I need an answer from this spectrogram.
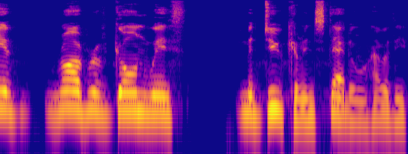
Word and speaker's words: Madueke: Animation saying he may have rather have gone with Maduka instead, or however you pronounce his name. Madueke, yeah.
